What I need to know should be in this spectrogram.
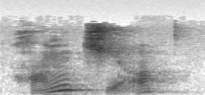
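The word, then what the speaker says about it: honchio (红酒): Vino tinto en chino se dice honchio, honchio, honchio, con un segundo tono en la O de hon y un tercer tono en la, en la U de chio, honchio.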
